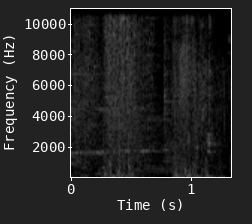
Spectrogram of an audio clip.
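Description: Hoofbeats of a horse galloping in Mount & Blade: Warband with the Perisno mod, a quick run of muffled clip-clop thuds in two bursts with a short whinny-like tone, mixed with game noise.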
